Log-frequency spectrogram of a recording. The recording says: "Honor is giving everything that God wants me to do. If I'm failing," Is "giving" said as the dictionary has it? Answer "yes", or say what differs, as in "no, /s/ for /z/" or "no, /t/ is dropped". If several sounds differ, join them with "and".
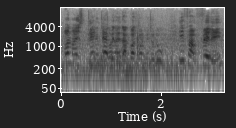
no, /v/ is dropped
